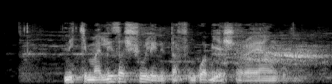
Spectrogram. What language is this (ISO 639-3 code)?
swa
